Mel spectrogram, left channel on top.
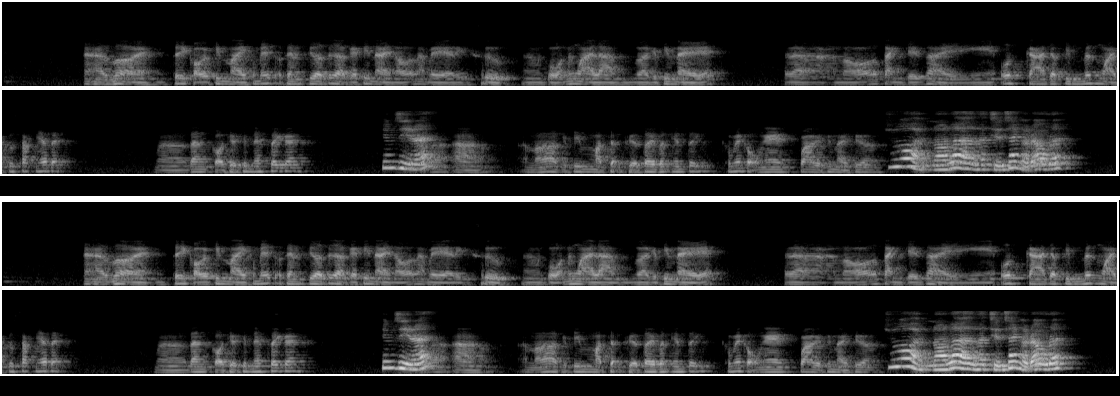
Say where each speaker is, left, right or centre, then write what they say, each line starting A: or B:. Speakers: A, on the right; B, on the right.
A: à à, đúng rồi thế thì có cái phim này không biết cậu xem chưa tức là cái phim này nó là về lịch sử ừ, của bọn nước ngoài làm và cái phim này ấy là nó giành cái giải Oscar cho phim nước ngoài xuất sắc nhất ấy mà đang có chiếu trên Netflix ấy
B: Phim gì đấy?
A: nó là à nó là cái phim Mặt trận phía Tây vẫn yên tĩnh không biết cậu nghe qua cái phim này chưa
B: Chưa, nó là là chiến tranh ở đâu đấy?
